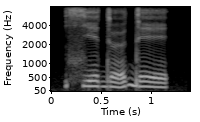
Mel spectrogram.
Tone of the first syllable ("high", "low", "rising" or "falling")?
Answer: low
